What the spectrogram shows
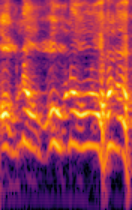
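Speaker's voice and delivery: panicking, high-pitched voice. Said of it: "And I was panicking".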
